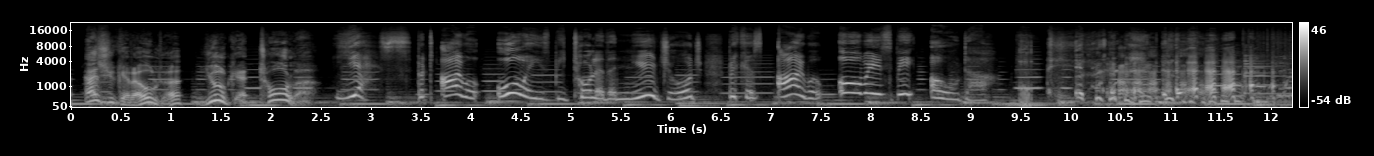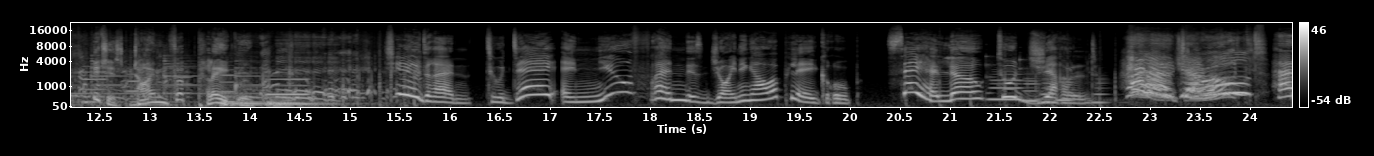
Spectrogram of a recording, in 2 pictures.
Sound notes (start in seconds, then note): 9.4 snorts; 9.8 all laughing; 10.5 school bell ringing; 13.8 giggling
